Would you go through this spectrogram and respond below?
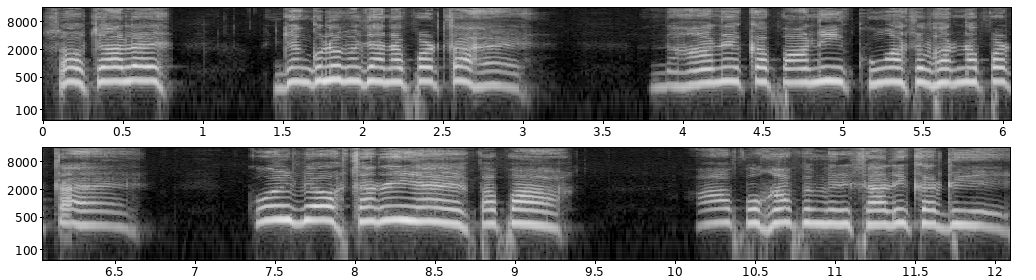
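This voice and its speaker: Woman voicing a very high-pitched, stubborn young wife. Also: fairly even intonation, slow, no echo, studio quality. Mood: complaining, stubborn. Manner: insistent, complaining. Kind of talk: moral-story cartoon dialogue.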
